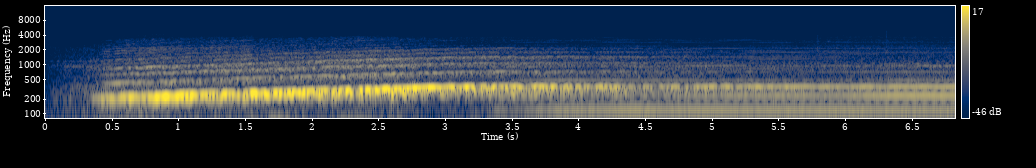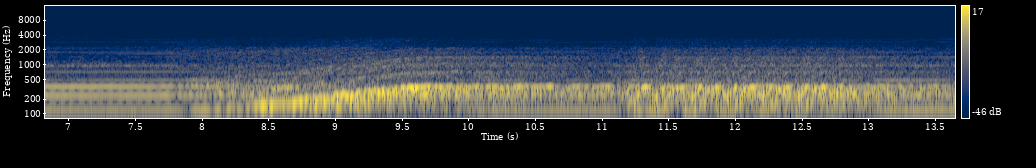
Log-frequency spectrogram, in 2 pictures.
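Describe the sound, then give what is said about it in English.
Electronic air-raid-siren-like wails made with voltage-controlled generators. A rich tone rises and then holds, swoops upward again midway and sustains, all over a steady low drone. “I began to make sounds like air raid sirens.”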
